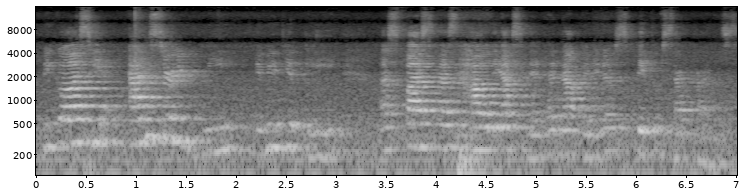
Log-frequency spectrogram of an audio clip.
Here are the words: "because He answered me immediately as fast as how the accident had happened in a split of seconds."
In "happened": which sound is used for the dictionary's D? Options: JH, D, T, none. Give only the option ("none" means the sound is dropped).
none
